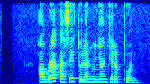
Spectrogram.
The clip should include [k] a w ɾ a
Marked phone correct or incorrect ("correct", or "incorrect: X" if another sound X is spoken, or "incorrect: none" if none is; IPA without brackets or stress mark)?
incorrect: ʔ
